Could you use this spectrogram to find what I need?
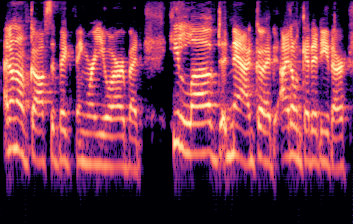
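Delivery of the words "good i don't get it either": ordinary talk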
